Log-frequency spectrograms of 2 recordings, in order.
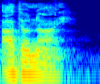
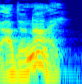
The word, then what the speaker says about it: Adonai: that we pronounce it Adonai, which is the master. That does not, this word, this name, Yud, the Hey and the Vav and the Hey, we say is that it's like the idea he was in the past, he's in the present, in the future. But we don't pronounce it, we say it Adonai.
